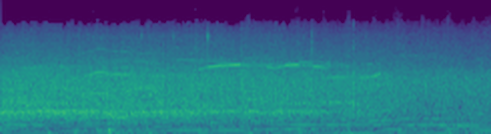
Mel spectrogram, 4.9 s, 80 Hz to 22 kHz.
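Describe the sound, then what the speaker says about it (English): A large crowd applauds steadily throughout at a League of Legends world championship award ceremony for SK Telecom T1, dense and continuous clapping with some faint voices mixed in. "getting the applause he deserves"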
